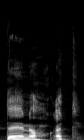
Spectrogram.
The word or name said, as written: dee-nohq'it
